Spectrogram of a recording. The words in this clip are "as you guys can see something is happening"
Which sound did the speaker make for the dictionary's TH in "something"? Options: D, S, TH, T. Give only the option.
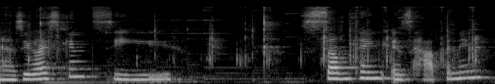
TH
